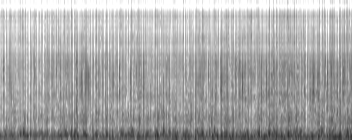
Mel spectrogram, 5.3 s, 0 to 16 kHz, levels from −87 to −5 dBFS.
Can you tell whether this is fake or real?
fake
